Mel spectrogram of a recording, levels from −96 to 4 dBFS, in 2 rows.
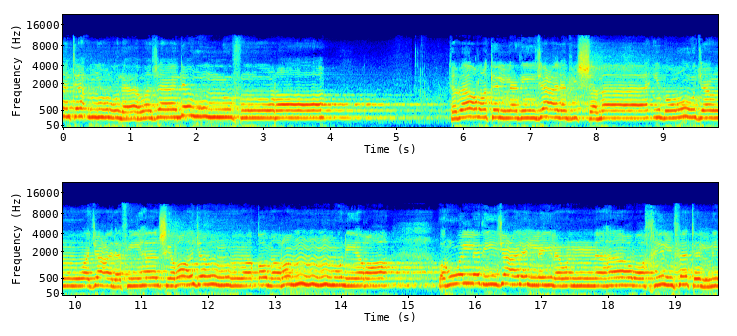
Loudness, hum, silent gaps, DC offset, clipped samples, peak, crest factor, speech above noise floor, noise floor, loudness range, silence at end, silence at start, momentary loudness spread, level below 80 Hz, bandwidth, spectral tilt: -17 LUFS; none; none; under 0.1%; under 0.1%; -8 dBFS; 10 dB; 22 dB; -38 dBFS; 3 LU; 0 s; 0 s; 9 LU; -50 dBFS; 10.5 kHz; -5 dB/octave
